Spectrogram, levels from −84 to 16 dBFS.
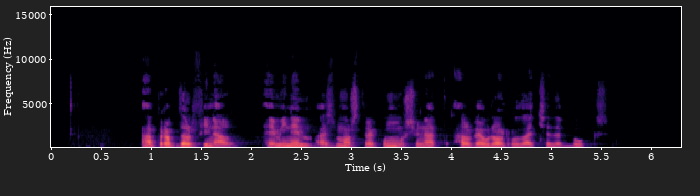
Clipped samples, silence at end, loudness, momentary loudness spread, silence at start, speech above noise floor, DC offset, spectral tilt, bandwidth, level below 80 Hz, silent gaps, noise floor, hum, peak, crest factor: under 0.1%; 1 s; -25 LUFS; 12 LU; 0.9 s; 60 dB; under 0.1%; -7 dB/octave; 8.6 kHz; -68 dBFS; none; -85 dBFS; none; -4 dBFS; 22 dB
